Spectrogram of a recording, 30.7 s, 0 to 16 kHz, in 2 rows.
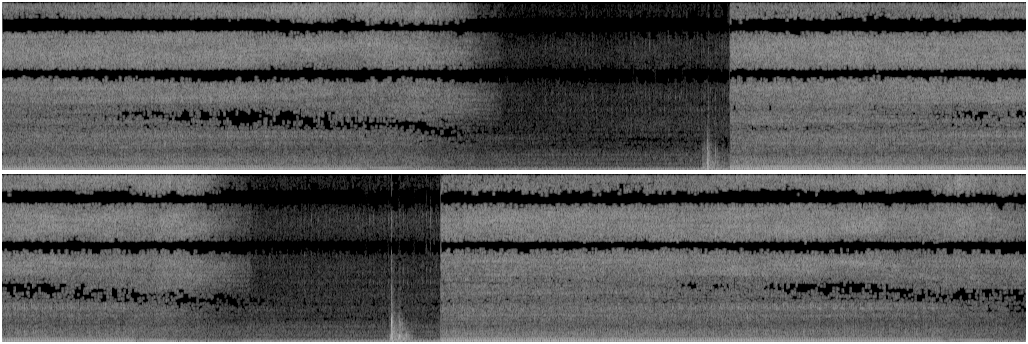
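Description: Wood-Mizer LT30 band sawmill running, its engine holding a steady note while the blade saws through a red oak log. The sound comes in three spliced stretches: each dies away after several seconds and cuts off abruptly, and a brief click comes before the second and third.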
